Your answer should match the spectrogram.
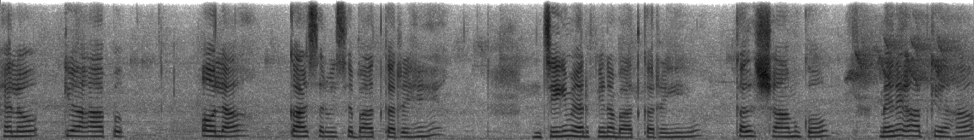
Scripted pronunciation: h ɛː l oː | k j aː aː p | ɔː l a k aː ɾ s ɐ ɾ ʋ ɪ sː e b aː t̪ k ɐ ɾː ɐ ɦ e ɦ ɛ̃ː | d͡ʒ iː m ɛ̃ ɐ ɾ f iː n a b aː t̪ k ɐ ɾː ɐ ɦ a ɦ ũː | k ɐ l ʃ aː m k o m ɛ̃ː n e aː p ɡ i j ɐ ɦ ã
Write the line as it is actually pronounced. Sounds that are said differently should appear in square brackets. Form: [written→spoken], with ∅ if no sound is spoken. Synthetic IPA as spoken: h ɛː l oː | k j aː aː p | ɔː l a k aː ɾ s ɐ ɾ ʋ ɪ sː e b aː t̪ k ɐ ɾː ɐ ɦ e ɦ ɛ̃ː | d͡ʒ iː m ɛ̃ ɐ ɾ f iː n a b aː t̪ k ɐ ɾː ɐ ɦ [a→i] ɦ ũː | k ɐ l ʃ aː m k o m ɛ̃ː n e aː p [ɡ→k] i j ɐ ɦ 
